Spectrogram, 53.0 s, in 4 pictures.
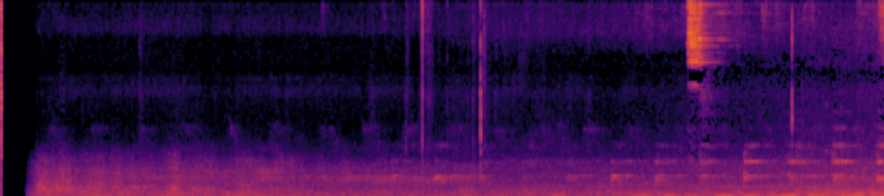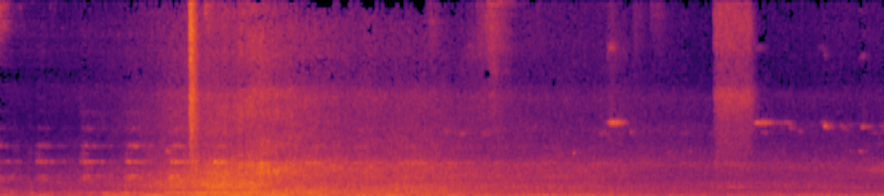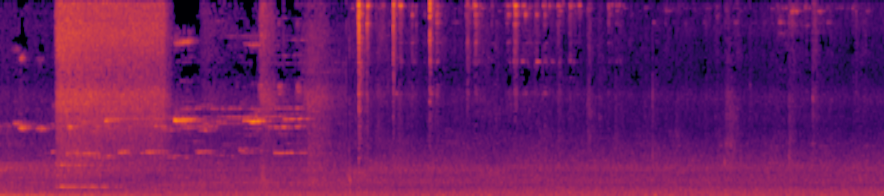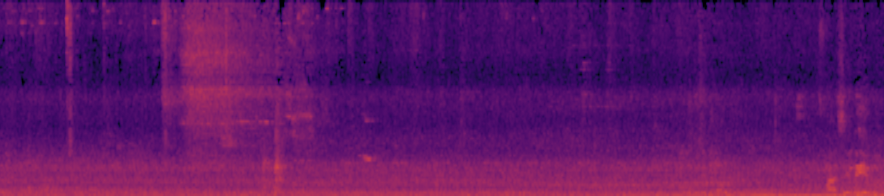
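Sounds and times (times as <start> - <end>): commuter train rolling in: 0.0 - 53.0
high wheel squeals: 22.2 - 22.8, 24.0 - 31.6.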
